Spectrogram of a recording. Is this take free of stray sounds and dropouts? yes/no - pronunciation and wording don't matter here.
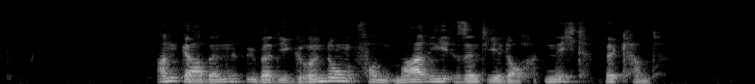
yes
